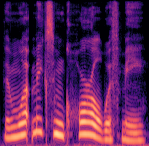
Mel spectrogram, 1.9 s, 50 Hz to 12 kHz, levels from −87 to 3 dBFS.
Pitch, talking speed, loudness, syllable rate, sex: 200 Hz, 225 wpm, -15 LUFS, 5.1 syllables/s, female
